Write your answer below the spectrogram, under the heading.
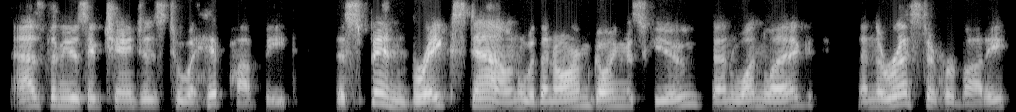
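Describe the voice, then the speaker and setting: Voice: medium pitch, no echo. A narrator reading scripted stage directions for a screenplay table read over a video call. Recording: dull, lo-fi video call audio.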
